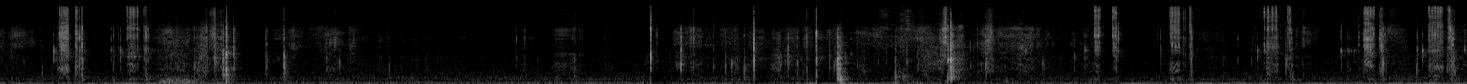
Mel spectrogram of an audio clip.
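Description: A small plastic tape dispenser clicks and rolls against paper.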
